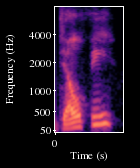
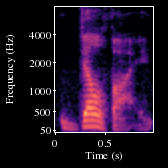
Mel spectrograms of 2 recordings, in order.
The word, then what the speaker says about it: Delphi: everyone's entitled to their opinion, but you said Delelfi and I'm here to tell you that that is not the correct pronunciation of Deli. It's actually pronounced Deli.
